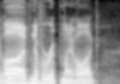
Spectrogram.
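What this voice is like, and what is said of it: Imitates another person's voice. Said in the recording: “you do a good impression.”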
